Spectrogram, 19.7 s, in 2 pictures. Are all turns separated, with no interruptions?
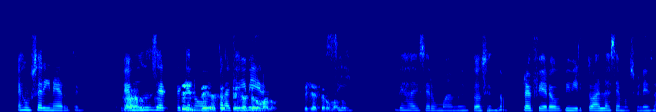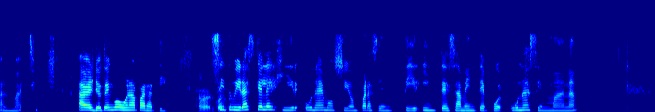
No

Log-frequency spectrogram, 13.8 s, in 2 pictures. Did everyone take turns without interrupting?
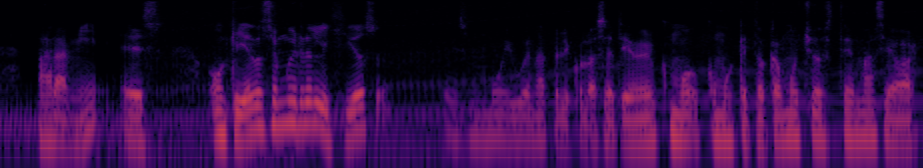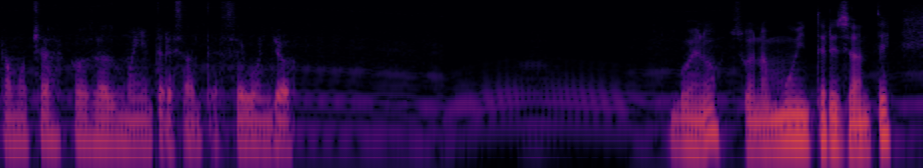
Yes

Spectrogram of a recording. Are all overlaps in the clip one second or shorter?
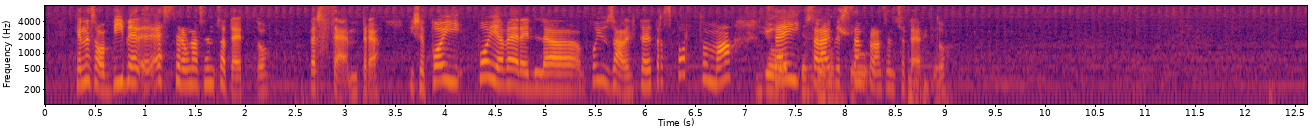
No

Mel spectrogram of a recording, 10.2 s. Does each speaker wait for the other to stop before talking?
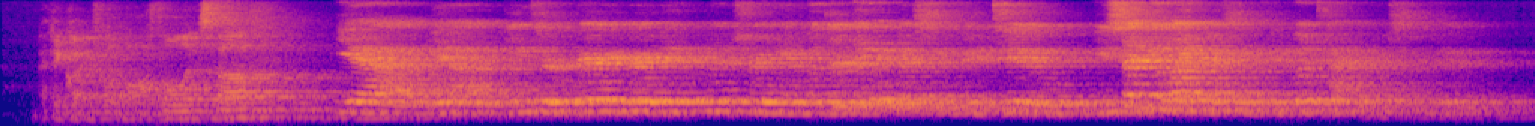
Yes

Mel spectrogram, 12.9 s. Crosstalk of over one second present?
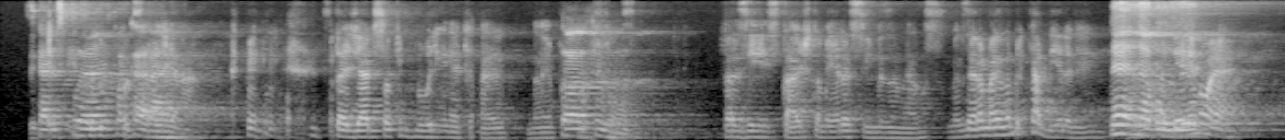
Yes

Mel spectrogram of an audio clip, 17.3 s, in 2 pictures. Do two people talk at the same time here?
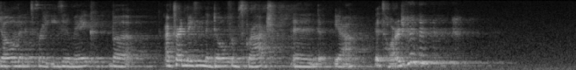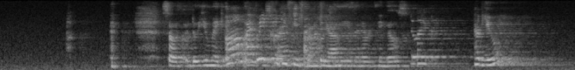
Yes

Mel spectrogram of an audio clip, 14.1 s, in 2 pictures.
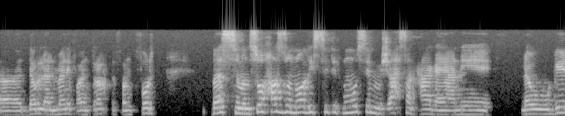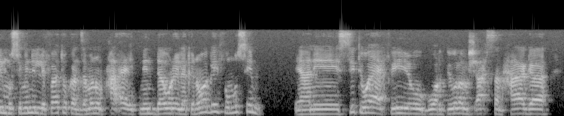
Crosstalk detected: No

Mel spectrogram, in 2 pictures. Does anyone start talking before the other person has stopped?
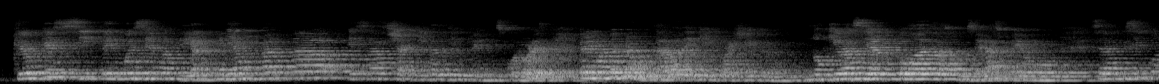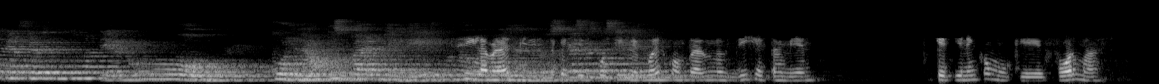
Yes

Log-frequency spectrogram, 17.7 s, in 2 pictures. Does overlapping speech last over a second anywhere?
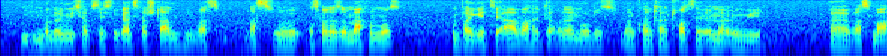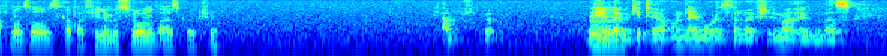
No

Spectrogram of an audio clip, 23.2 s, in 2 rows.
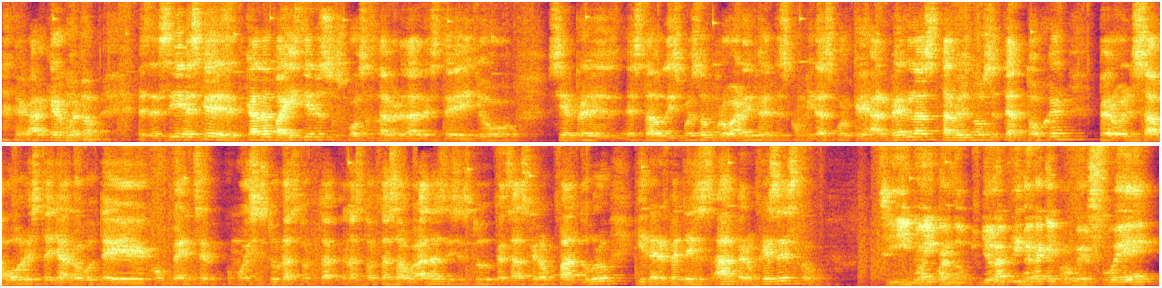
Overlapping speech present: No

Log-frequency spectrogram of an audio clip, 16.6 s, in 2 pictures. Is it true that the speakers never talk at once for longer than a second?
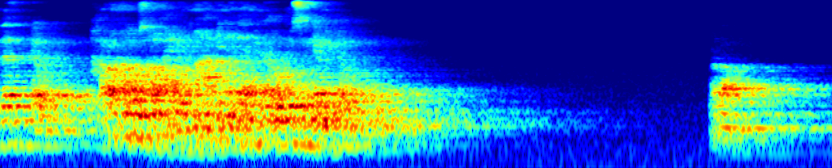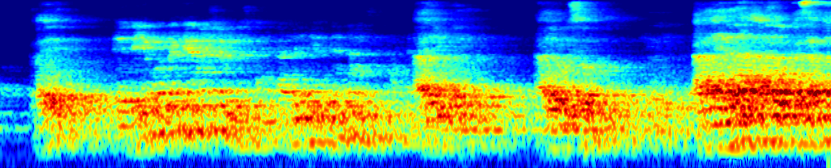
No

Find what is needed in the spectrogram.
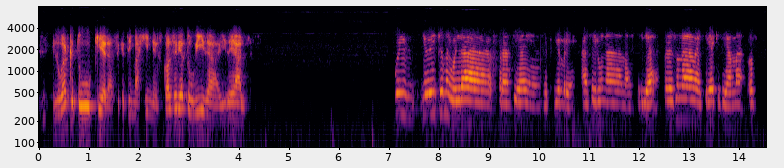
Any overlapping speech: No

